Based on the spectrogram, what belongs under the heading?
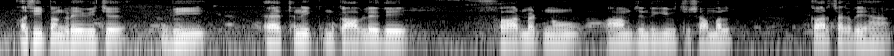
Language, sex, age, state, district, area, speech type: Punjabi, male, 30-45, Punjab, Hoshiarpur, urban, spontaneous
